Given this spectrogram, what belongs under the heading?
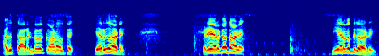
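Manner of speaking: loud, high warning to a pet; high-pitched, loud command to climb down; urgent scolding. Real, not acted. Ordering an animal to climb down.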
